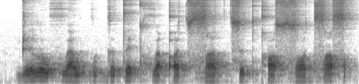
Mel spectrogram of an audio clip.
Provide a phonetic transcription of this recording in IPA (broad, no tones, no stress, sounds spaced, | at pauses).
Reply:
ɖ ɘ l o xʷ a w ɡʷ ɘ ɡ ə t̪ ɛ t xʷ ɛ qʼ u t͡s zˤ ɛ t t͡s ʊ t qʰ u sˤ zˤ o t zˤ ɛ sˤ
